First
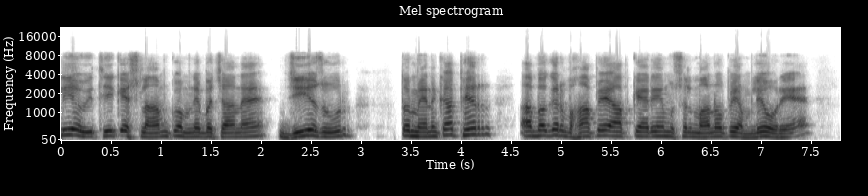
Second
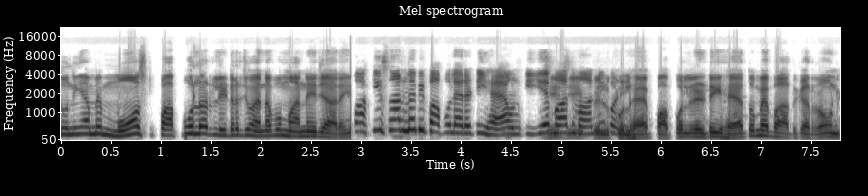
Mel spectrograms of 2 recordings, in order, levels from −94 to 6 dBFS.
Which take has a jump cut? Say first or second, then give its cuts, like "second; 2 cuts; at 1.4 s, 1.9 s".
second; 1 cut; at 2.9 s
